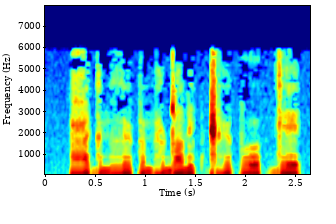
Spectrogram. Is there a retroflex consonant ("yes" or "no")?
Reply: yes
